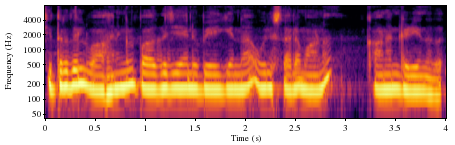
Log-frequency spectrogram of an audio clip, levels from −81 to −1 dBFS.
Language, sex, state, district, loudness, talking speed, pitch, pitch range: Malayalam, male, Kerala, Kollam, -14 LUFS, 120 wpm, 165 Hz, 160-175 Hz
